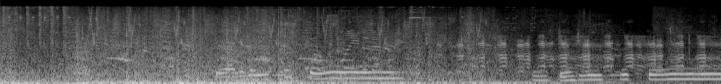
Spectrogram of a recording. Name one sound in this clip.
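Fiery explosions roar and crackle.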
